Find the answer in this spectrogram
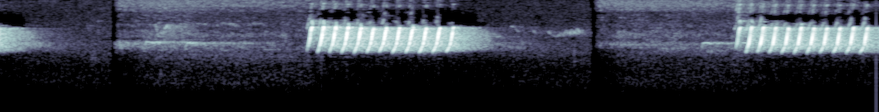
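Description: Western Bonelli's warbler giving two short, dry, high trills on one even pitch, each under a second, with faint thin buzzing notes between.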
